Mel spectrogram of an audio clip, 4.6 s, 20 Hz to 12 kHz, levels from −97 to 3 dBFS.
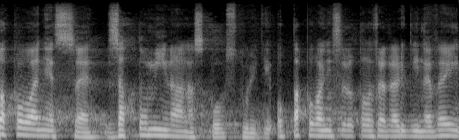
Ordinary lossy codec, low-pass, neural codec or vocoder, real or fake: Opus, 64 kbps; 10.8 kHz; codec, 44.1 kHz, 2.6 kbps, DAC; fake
